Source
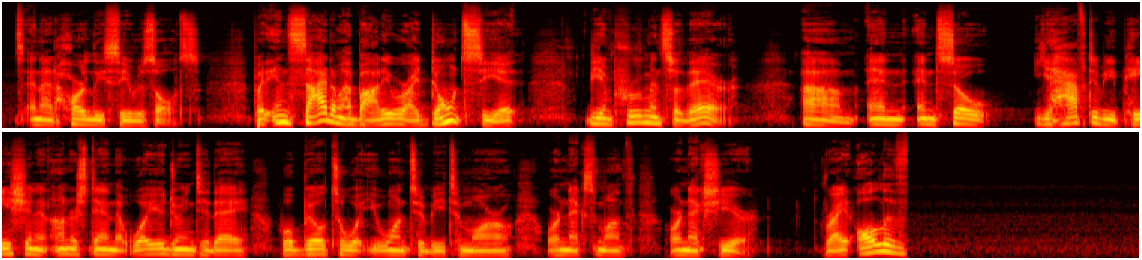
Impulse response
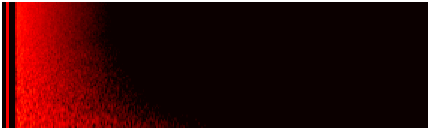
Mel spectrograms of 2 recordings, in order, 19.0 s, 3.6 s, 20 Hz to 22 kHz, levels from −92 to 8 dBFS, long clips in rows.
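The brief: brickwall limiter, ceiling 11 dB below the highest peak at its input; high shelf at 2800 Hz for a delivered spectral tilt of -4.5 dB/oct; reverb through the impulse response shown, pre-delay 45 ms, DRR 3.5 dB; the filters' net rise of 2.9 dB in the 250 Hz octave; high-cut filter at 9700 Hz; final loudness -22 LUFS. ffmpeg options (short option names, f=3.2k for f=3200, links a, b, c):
-filter_complex "[0:a]lowpass=9.7k,equalizer=f=250:t=o:g=3.5,highshelf=f=2.8k:g=6,alimiter=limit=-20dB:level=0:latency=1,asplit=2[a][b];[1:a]atrim=start_sample=2205,adelay=45[c];[b][c]afir=irnorm=-1:irlink=0,volume=-9dB[d];[a][d]amix=inputs=2:normalize=0,volume=7dB"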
